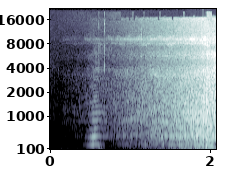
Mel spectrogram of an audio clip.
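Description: Honeybees from a queenless cutout colony buzz, first in a soft brief hum, then in a swelling drone that grows steadily louder and nearer.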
